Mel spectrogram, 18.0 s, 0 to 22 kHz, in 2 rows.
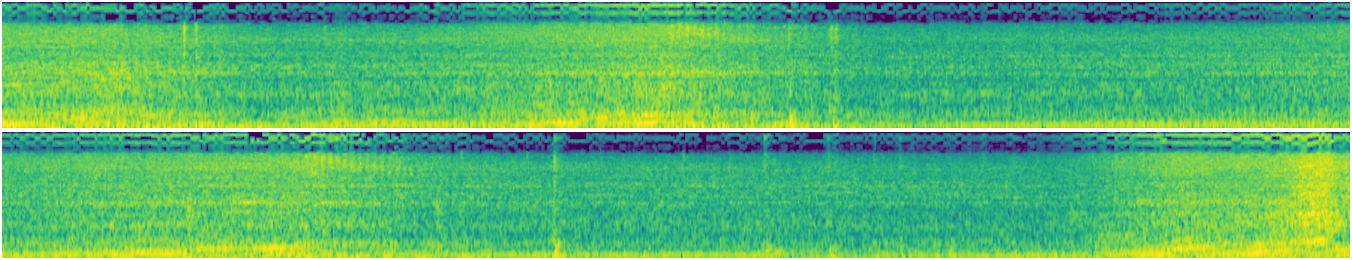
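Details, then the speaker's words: Turbocharged BMW E46 with a new turbo fitted and exhaust leaks fixed (previously only 3 psi boost): it pulls cleanly through the gears, the note rising and dropping with each shift. "New turbo is on. Exhaust, everything is secure. No more exhaust leaks. It feels like a whole different car, to be honest with you."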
